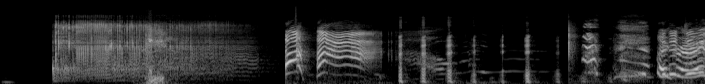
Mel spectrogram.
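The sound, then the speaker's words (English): A fart sound played from a phone fart app: one long, loud, sustained blast of about two seconds that tapers off, followed by laughter and talking. “I downloaded a fart app just to show. Oh, great. This is like, we'll do a demonstration of the length of time that it happened.”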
